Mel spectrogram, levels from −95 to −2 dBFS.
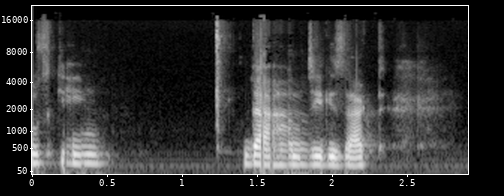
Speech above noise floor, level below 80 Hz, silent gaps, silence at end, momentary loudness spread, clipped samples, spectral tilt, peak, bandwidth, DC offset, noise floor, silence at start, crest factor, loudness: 41 dB; -52 dBFS; none; 0.4 s; 11 LU; under 0.1%; -5.5 dB/octave; 0 dBFS; 18.5 kHz; under 0.1%; -59 dBFS; 0 s; 20 dB; -17 LUFS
